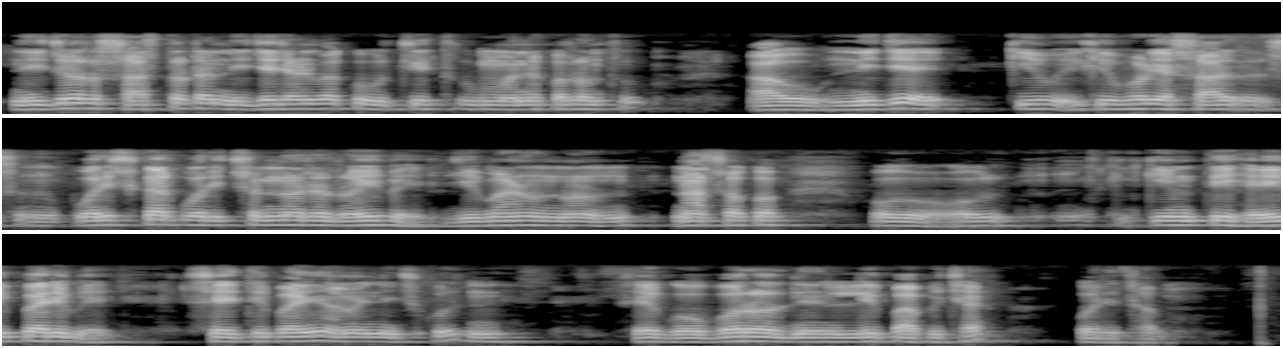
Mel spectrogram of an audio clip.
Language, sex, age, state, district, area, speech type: Odia, male, 60+, Odisha, Mayurbhanj, rural, spontaneous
